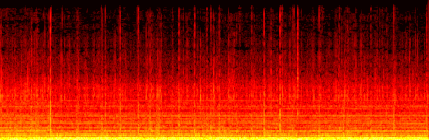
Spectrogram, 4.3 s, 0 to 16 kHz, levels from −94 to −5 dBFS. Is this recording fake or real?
real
